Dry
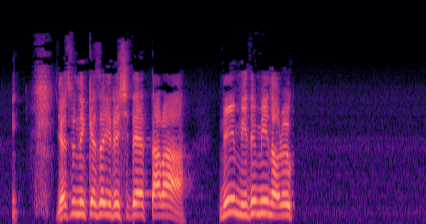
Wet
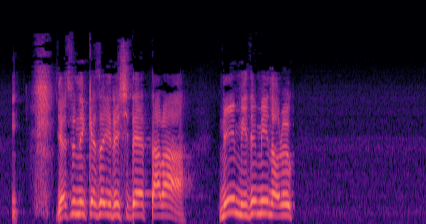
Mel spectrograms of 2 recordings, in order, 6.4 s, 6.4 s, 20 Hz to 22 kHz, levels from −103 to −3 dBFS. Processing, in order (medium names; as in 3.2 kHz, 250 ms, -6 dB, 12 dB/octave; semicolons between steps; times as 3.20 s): compression 5:1, threshold -28 dBFS, peak gain reduction 10 dB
